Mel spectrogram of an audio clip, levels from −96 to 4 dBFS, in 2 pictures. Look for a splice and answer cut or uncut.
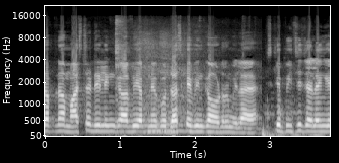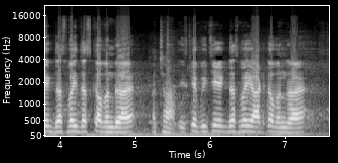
cut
